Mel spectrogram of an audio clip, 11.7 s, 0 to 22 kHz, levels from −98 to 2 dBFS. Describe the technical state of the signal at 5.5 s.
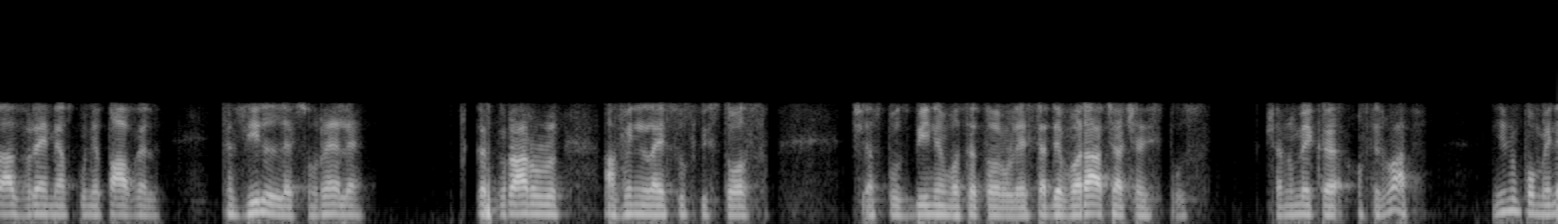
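At 5.5 s the speech carries G.723.1 codec damage, as it does across the whole clip. Heavy coding has removed everything above 3.8 kHz. The codec works in long 30 ms frames and refreshes its vocal model slowly. Fast changes smear across frames. The speech sounds muffled and hoarse. Consonants blur into one another. The muffled, hoarse texture fits a low bitrate near 6 kbit/s.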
